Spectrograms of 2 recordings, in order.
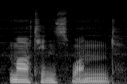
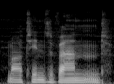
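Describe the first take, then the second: First: The w is said like an English w. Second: The w is said like a v. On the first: The speaker calls it wrong. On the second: The speaker calls it right.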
